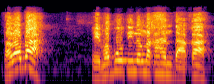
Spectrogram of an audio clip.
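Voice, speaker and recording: A man's voice: sits high, brisk. A man giving a live sales presentation to an audience. He jokes, keeps checking in with the crowd, and mixes English phrases into Filipino speech. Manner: jokey, animated, often asks the audience "right?". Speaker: seminar speaker presenting a business opportunity.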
